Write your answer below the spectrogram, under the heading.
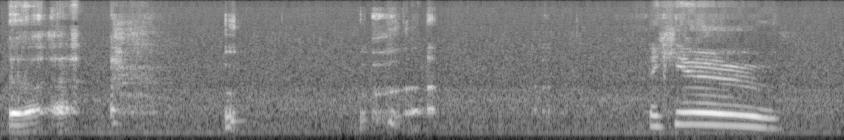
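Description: A few short voiced belches, then one long drawn-out burp near the end in a quiet room: burping after a fizzy drink.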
